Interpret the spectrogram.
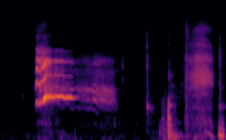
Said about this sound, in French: Ils entendirent les cris de Justin à travers la porte.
